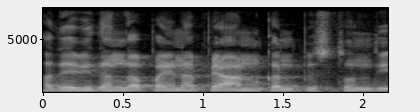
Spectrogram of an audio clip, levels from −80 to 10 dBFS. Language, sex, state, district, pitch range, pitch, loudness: Telugu, male, Telangana, Adilabad, 125-135 Hz, 130 Hz, -17 LUFS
